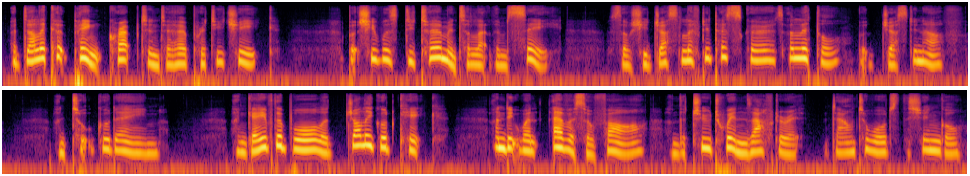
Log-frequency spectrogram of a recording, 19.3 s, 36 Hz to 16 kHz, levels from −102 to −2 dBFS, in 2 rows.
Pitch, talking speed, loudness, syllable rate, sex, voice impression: 205 Hz, 170 wpm, -19 LUFS, 4.7 syllables/s, female, feminine, adult-like, slightly soft, slightly muffled, calm, reassuring, slightly elegant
